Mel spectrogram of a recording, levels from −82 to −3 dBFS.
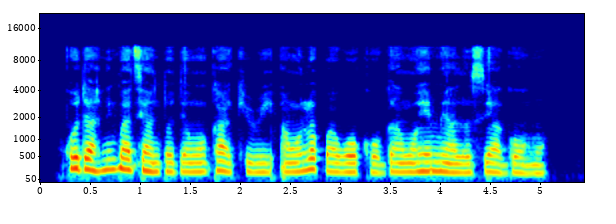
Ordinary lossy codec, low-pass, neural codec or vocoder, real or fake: none; 10.8 kHz; vocoder, 24 kHz, 100 mel bands, Vocos; fake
